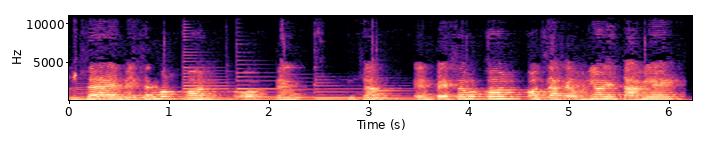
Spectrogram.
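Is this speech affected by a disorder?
Yes: Down syndrome; from birth.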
